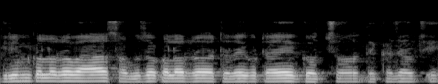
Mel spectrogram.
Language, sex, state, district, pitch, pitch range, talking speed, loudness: Odia, male, Odisha, Malkangiri, 140 Hz, 135-145 Hz, 180 wpm, -15 LUFS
